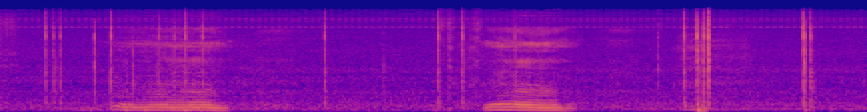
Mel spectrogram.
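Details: Adult aunt snoring during night sleep, recorded by her niece: two low, rumbling snores about three seconds apart, with quiet breathing between, faint room noise and clicks.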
